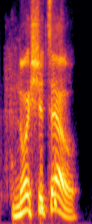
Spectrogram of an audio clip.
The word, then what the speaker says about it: Neuchâtel: This is a Swiss team. Nuchtamel Jamax. – Neuchâtel? – Fuck me. Cheers, mate. Yeah. Neuchâtel.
